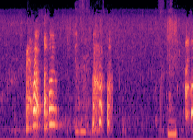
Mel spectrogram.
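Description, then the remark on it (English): Several short, harsh cough-like bursts, bunched in pairs with brief pauses, sounding like a voice mimicking the coughing of someone who got sick rather than a natural fit. “Cough, cough, sick.”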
